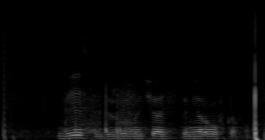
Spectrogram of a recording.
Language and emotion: Russian, neutral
